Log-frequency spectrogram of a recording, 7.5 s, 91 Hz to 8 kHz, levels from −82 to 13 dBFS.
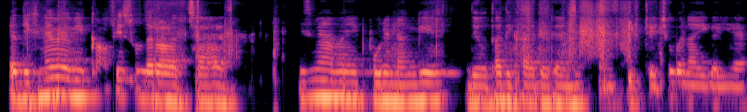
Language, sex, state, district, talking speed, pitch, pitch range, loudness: Hindi, male, Uttar Pradesh, Etah, 175 wpm, 145 Hz, 135-155 Hz, -15 LUFS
